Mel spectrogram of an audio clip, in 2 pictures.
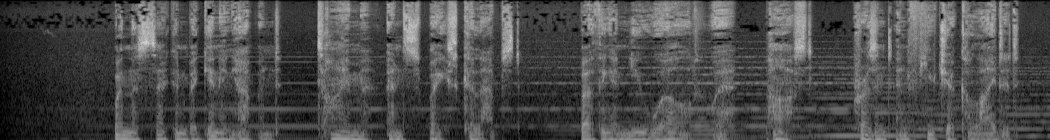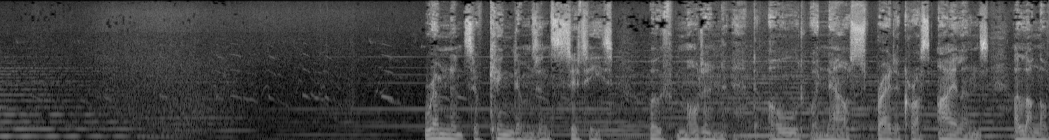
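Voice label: Narration, British Male Voiceover; provoiceactor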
